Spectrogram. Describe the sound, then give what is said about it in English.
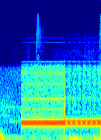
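A steady, loud electronic ringing tone of an outgoing phone call to a friend starts after a brief quiet moment and hums on continuously, with only a tiny hiccup partway through. No one speaks. “it's ringing.”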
